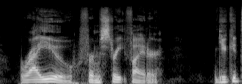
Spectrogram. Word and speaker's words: Ryu: Ryu from Street Fighter. You could tell me it's Ryu all you want. I don't give a fuck what you tell me. His name's Ryu. Is it Ryu?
